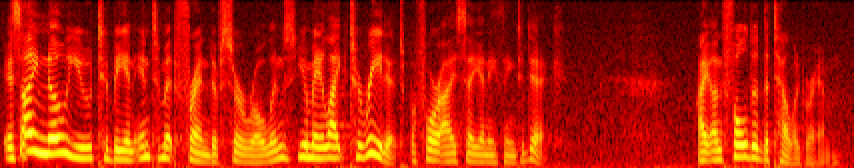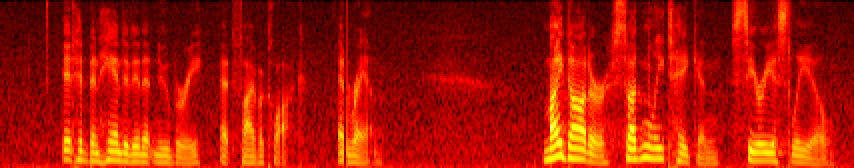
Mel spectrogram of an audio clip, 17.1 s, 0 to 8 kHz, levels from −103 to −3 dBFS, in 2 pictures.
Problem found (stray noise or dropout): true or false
true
